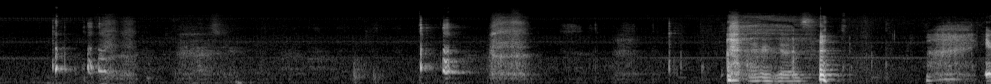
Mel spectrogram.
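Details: Hiccups: several short, abrupt catching sounds scattered between soft voice and laughter-like noises.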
